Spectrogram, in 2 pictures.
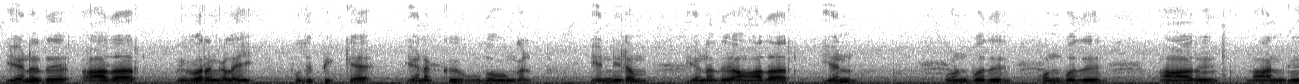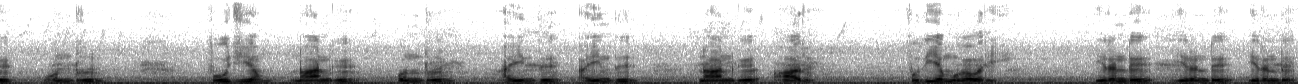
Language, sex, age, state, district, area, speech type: Tamil, male, 45-60, Tamil Nadu, Madurai, rural, read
